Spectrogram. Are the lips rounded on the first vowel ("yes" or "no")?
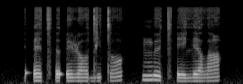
no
